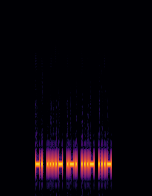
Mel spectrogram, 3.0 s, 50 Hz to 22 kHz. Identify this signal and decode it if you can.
Morse code, heard as a keyed tone, about 41 wpm, 700 Hz. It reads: N4RVV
